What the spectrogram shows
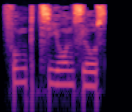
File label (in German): "funktionslos", German; adjectives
